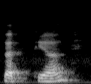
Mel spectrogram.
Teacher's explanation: So what is happening because of ya, the ta gets geminated. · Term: gemination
